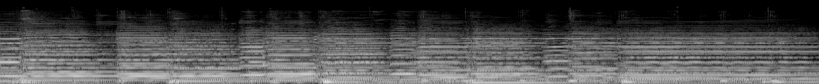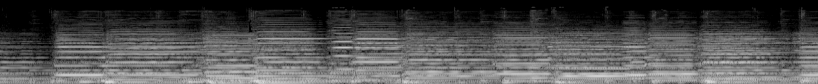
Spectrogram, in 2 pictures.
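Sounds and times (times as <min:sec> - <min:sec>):
bass: 0:00.0 - 0:16.3.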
